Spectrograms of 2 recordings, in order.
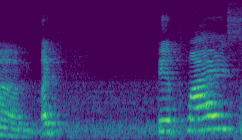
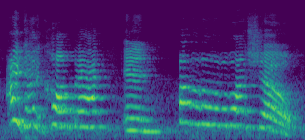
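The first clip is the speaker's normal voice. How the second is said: high, loud gushing brag; bragging excitedly; 9 semitones higher, 5 dB louder than usual. Retold or imitated. Student announcing a callback to the class, high excited gush. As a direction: gush about your big news. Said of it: "they'd be like".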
